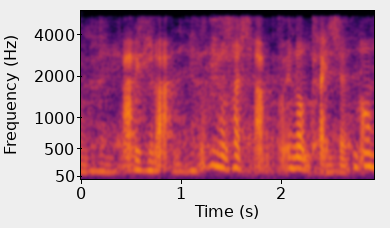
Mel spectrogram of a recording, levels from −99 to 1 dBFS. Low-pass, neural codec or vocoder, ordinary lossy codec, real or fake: 5.4 kHz; autoencoder, 22.05 kHz, a latent of 192 numbers a frame, VITS, trained on one speaker; none; fake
